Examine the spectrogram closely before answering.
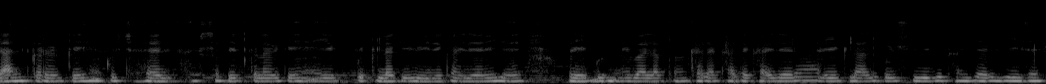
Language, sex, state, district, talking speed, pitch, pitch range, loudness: Hindi, male, Chhattisgarh, Bilaspur, 210 wpm, 150 Hz, 145-160 Hz, -41 LUFS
